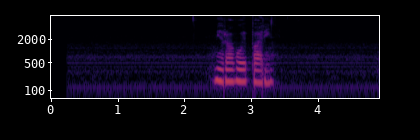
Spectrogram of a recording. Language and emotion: Russian, neutral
